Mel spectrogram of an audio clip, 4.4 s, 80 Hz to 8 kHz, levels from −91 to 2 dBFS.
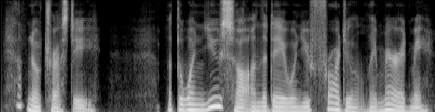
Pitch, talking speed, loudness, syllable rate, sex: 130 Hz, 235 wpm, -16 LUFS, 6.4 syllables/s, male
